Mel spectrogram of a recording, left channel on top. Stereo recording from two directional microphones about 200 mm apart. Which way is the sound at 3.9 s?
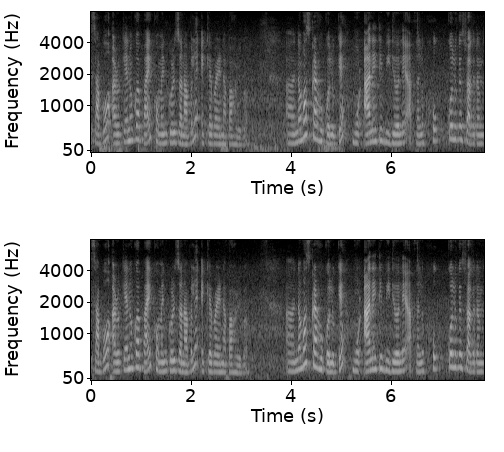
10° right (ahead or behind).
